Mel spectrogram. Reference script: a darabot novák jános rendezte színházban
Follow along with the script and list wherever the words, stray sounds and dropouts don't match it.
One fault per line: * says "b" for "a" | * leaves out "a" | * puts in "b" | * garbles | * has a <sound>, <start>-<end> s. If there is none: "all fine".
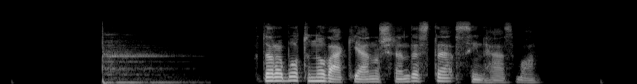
* has a thud, 1.0-2.1 s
